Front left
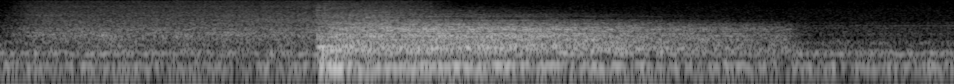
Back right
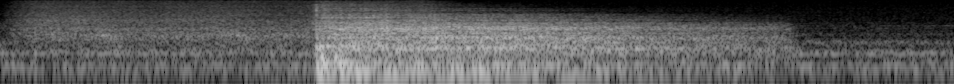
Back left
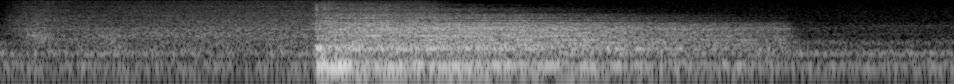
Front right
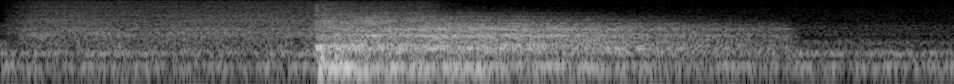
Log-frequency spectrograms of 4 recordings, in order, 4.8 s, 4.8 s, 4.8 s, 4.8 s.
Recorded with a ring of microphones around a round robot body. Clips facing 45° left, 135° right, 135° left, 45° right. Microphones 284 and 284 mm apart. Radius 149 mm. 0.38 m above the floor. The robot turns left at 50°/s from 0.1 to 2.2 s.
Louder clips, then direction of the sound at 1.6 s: Back right 2 dB, back left 1 dB; 150° right.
